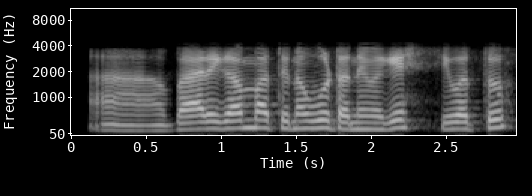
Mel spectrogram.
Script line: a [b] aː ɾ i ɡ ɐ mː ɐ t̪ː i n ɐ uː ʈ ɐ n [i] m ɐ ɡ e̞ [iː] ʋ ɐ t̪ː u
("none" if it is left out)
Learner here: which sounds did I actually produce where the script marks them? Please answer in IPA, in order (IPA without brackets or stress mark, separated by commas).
b, i, i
